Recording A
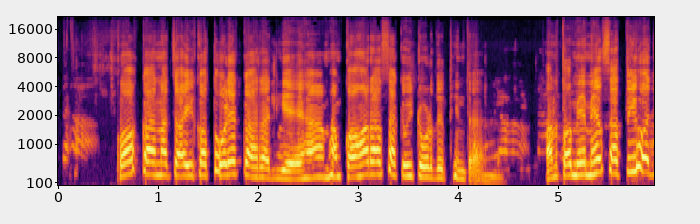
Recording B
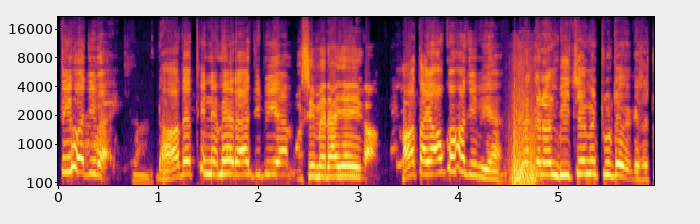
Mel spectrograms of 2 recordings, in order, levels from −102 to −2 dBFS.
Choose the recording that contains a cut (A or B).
B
